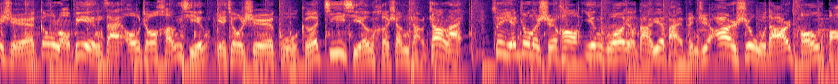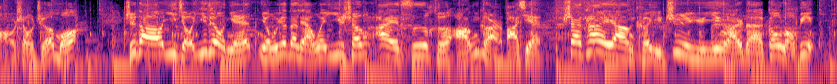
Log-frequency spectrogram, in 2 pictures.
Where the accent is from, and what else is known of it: China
